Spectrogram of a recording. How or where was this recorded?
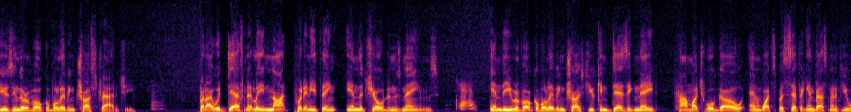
phone line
